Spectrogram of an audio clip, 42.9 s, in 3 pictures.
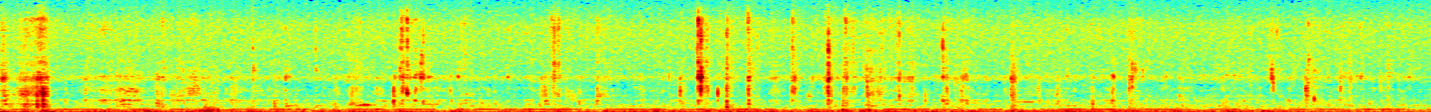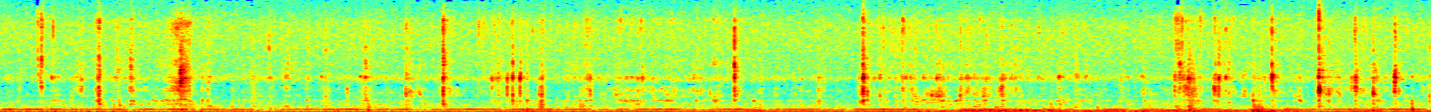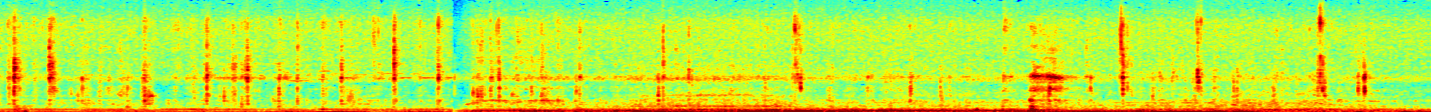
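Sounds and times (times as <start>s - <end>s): chewing soft food: 0.0s - 42.9s
low steady hum: 0.0s - 42.9s.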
